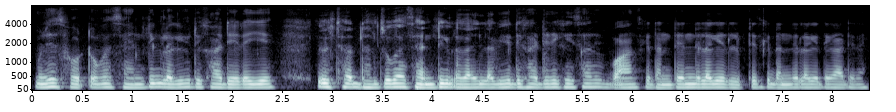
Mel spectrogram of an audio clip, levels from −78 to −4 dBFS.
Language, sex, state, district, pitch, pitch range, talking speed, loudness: Hindi, male, Madhya Pradesh, Katni, 115 Hz, 110-120 Hz, 255 wpm, -17 LUFS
